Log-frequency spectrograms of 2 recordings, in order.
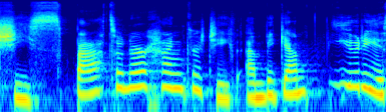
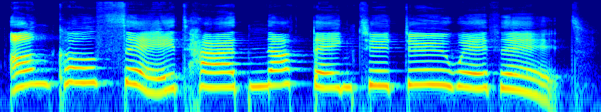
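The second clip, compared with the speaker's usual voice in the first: loud repeat; 7 semitones higher, 6 dB louder, much slower than usual. A narrator's reading. Eric repeats loudly to deaf grandma.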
